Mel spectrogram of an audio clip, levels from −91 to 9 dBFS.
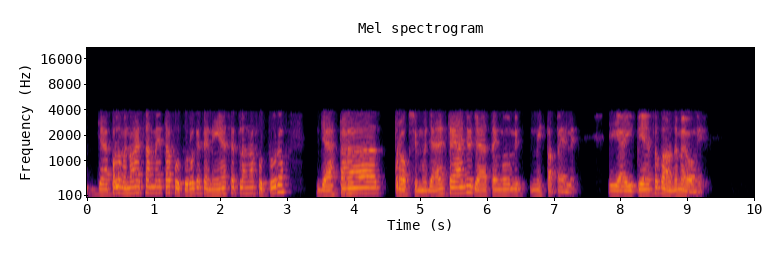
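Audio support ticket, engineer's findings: VoIP packet loss concealed by the speech codec, 3.88–4.02 s, 5.37–5.43 s and 9.13–9.18 s. Decoder extrapolates last pitch and filter, so the sound smears into a fading buzz or coloured noise with slow recovery. Spectrogram: frozen, blurred harmonics losing energy. Waveform: repeated periods decaying. The first gap fits two lost 20 ms frames.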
